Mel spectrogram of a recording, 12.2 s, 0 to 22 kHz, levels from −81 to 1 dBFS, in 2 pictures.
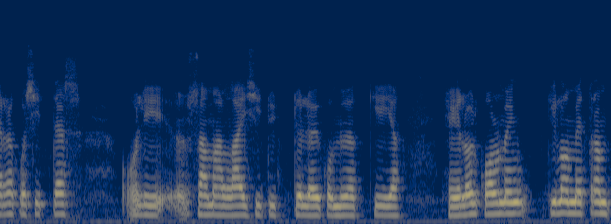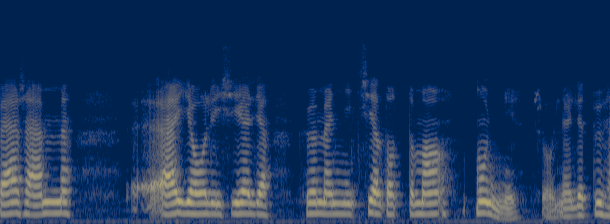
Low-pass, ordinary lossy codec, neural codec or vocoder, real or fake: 10.8 kHz; none; vocoder, 24 kHz, 100 mel bands, Vocos; fake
